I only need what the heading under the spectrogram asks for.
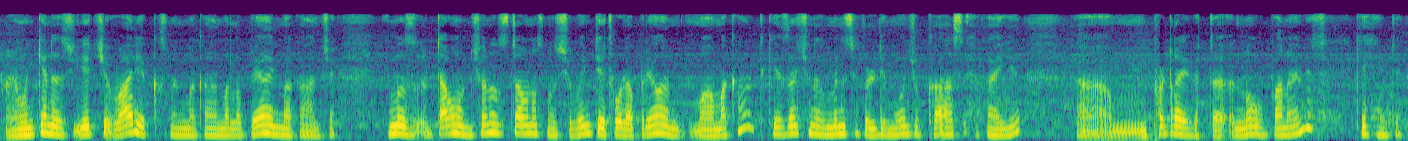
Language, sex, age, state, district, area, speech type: Kashmiri, male, 30-45, Jammu and Kashmir, Baramulla, rural, spontaneous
